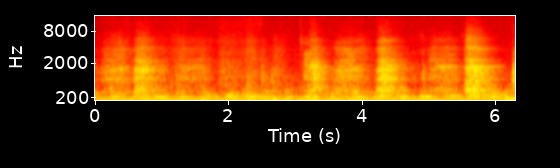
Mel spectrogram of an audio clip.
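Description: A man breathing hard after exertion, a series of faint breaths roughly a second apart as he recovers between sets, over a steady low hum.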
